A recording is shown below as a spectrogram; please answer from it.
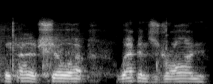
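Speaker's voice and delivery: ordinary talk, nothing marked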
